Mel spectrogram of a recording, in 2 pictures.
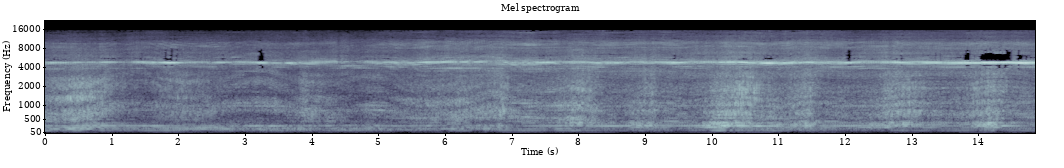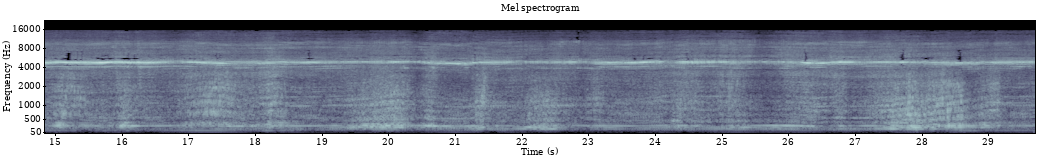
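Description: Large electric radio-controlled helicopter (Logo 800) flying 3D aerobatics: a steady high whine runs under rotor-blade noise that swells and fades repeatedly as the helicopter flips and changes pitch.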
